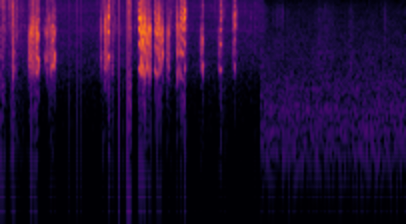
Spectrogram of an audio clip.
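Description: A sheet of paper with a printed PCB pattern, cut out with scissors, being handled and laid down. It gives two crisp rustling bursts in the first two seconds, then a few light clicks.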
